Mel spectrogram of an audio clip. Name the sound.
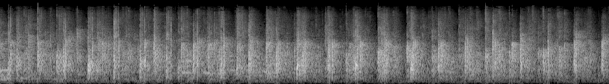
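audience clapping hands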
